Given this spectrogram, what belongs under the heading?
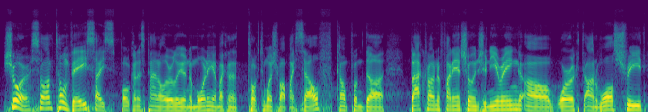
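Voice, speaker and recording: A man's voice: medium pitch, normal speed, a little mellow, clean tone. A man speaking as a crypto trader on a conference panel, blunt and opinionated. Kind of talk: panel discussion. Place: conference stage. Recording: reverberant conference hall.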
